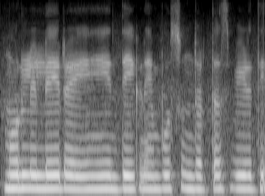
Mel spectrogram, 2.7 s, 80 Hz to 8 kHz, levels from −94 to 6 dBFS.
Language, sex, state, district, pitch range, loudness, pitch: Hindi, female, Haryana, Charkhi Dadri, 195-205 Hz, -14 LUFS, 200 Hz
